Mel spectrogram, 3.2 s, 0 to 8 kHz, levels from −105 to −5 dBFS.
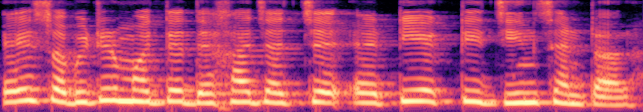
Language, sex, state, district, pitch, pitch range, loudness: Bengali, female, Assam, Hailakandi, 275 Hz, 255-295 Hz, -11 LUFS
